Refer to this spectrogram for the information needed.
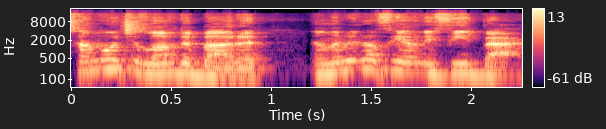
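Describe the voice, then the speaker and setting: Male speech, somewhat breathy, its pitch swinging very widely. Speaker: keynote speaker and storytelling coach. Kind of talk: interview. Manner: fast.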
